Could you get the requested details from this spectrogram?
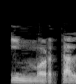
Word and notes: inmortal: Spanish

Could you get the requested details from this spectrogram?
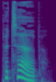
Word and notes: perturb: anglais

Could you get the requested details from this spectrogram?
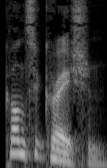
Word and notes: consecration: anglais

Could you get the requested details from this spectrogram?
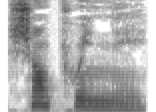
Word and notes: shampouiner: francais

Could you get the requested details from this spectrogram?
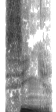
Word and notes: Cygne: francais

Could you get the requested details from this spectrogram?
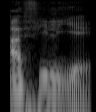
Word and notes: affilié: French

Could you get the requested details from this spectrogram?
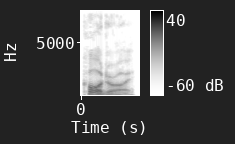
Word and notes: corduroy: anglais

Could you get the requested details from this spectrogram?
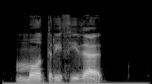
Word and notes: motricidad: espagnol

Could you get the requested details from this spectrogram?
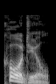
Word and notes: cordial: anglais

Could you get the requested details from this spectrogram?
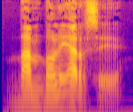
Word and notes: bambolearse: espagnol

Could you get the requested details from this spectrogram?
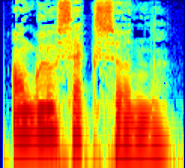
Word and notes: anglo-saxon: francais

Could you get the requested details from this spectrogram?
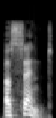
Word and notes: ascent: anglais

